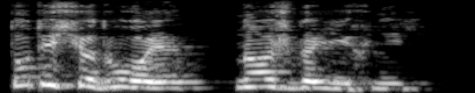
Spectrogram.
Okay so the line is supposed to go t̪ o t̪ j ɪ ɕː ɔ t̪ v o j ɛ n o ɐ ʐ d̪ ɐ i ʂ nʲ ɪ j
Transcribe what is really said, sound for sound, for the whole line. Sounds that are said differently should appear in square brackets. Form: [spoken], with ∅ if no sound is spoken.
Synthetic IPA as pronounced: t̪ [u] t̪ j ɪ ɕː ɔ [d̪] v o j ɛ n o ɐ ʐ d̪ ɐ i [x] nʲ ɪ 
